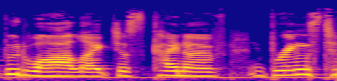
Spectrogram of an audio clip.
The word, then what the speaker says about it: boudoir: I call it boudoir. Don't worry about that R.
